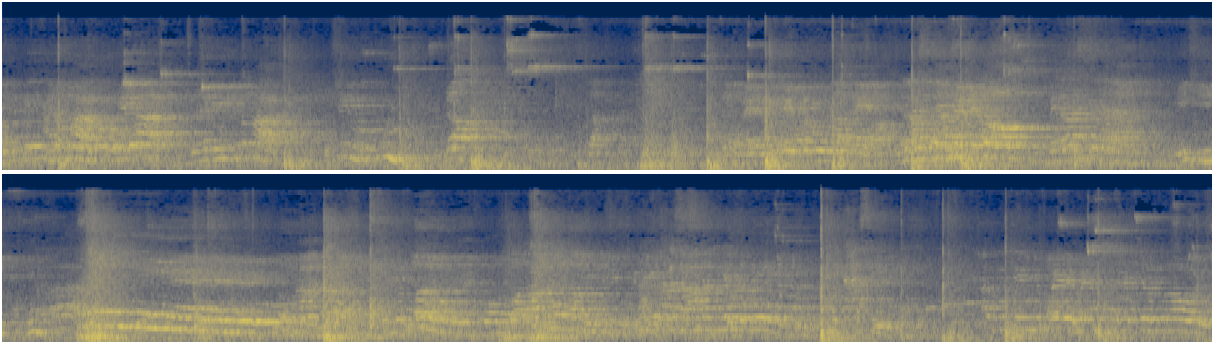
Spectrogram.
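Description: Young men call out and talk to each other while playing.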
